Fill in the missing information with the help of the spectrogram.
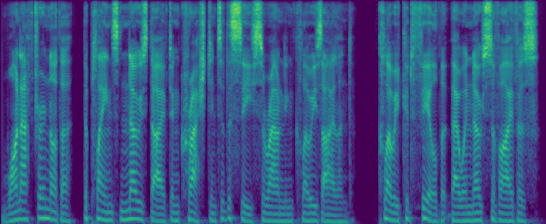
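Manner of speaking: ordinary delivery, nothing marked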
